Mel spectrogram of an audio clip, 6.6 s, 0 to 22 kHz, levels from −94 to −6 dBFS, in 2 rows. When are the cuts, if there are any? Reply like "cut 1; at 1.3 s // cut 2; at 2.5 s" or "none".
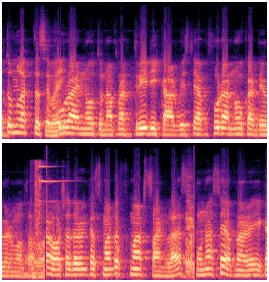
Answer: cut 1; at 3.9 s // cut 2; at 5.8 s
